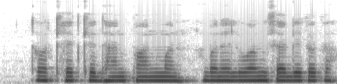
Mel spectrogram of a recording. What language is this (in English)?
Chhattisgarhi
